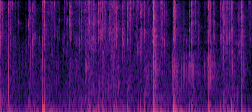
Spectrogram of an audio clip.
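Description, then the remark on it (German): Tablet-like pieces of cooking potato starch squeezed and turned in a hand, giving a dense run of fine crackles and crisp squeaky crunches that fizz like an egg sizzling in a pan. No one speaks. “Klingt echt ein bisschen wie so ein Ei, was in der Pfanne brutzelt.”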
